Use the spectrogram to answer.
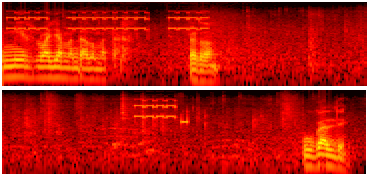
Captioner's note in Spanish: Suena celular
